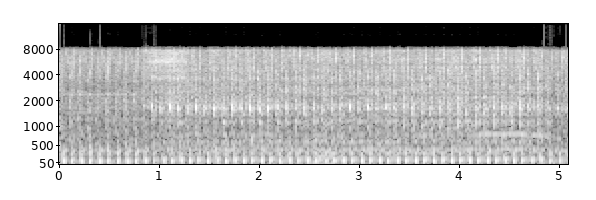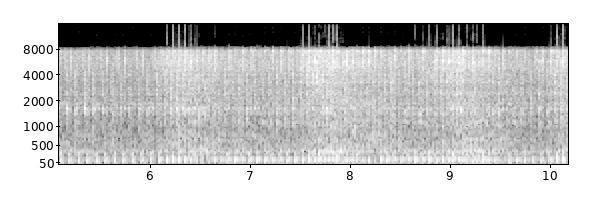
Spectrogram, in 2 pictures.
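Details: Yamaha Vega ZR motorcycle engine, complaint of rough sound and white exhaust smoke: rough, uneven clattering idle about four beats a second with harsh low rumble; worn, unevenly worn cylinder and piston, replaced.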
